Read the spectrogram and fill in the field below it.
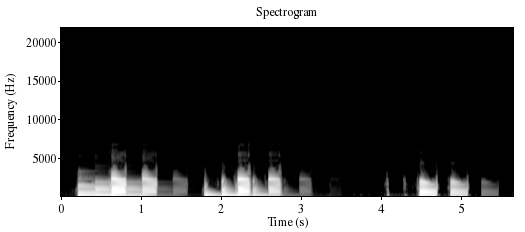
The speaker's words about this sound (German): Also jetzt haben wir 400 Millisekunden, dann kann man das Feedback noch einstellen. Das heißt, wie oft die Wiederholung kommt. Wenn ich das jetzt hier relativ runter drehe, dann hört man nur eine Wiederholung.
